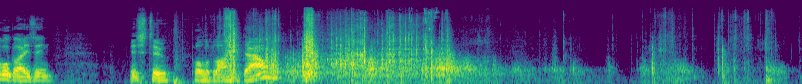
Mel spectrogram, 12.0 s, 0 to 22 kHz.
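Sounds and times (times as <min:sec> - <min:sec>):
roller blind rattling: 0:03.9 - 0:07.0.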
